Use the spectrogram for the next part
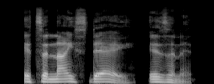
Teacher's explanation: The tone going up at the end tells the listener that you're asking a question.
